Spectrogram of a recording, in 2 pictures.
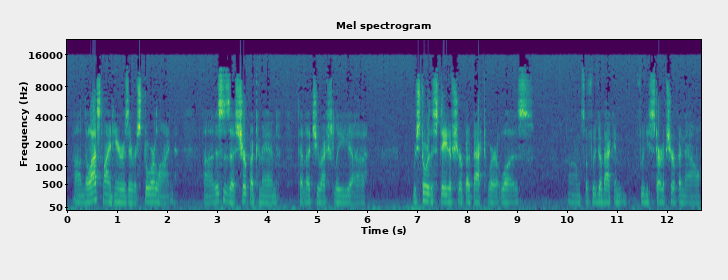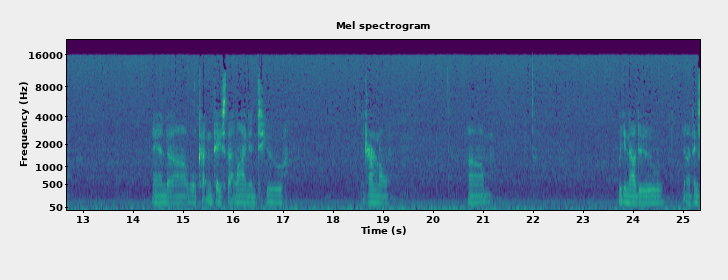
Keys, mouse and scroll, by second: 0.3 click, 3.3 click, 4.8 click, 6.2 click, 7.4 Return, 8.4-9.9 typing, 11.3 Return, 14.1 click, 16.7 click, 17.9 click, 20.0-24.7 typing.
